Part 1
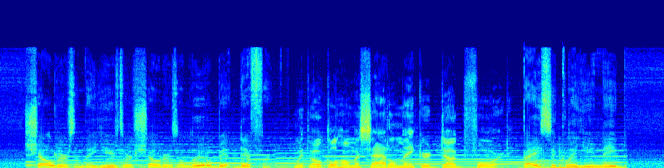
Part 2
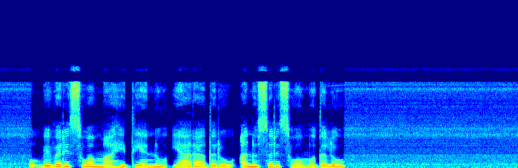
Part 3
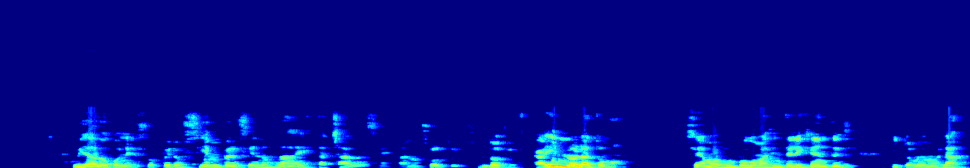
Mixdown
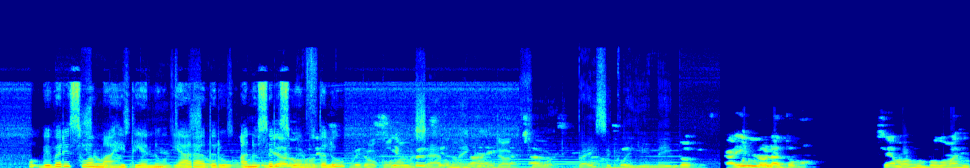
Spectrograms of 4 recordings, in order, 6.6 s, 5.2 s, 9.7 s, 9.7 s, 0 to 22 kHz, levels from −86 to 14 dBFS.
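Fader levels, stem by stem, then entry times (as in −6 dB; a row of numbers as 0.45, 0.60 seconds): −12.0, −2.5, +1.5 decibels; 0.55, 0.00, 1.90 seconds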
